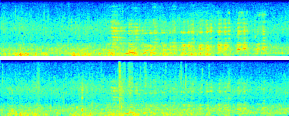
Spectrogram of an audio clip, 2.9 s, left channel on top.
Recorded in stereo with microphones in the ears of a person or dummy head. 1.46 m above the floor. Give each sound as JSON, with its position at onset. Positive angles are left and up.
{"t": 1.1, "sound": "laughter", "side_deg": 35}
